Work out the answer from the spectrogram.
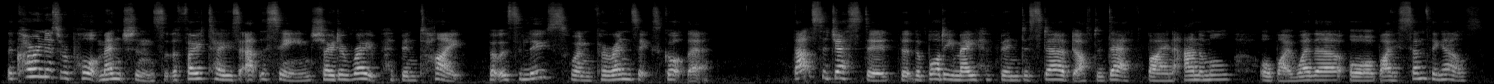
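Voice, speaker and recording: A woman's voice: medium pitch, lively intonation, moderate pace, close to an everyday voice. Woman playing a methodical amateur investigator. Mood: thoughtful. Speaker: podcast co-host in an audio drama. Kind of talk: conversational audio drama acting.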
